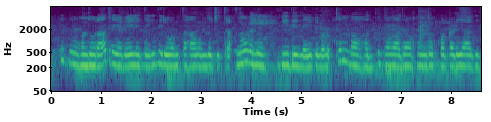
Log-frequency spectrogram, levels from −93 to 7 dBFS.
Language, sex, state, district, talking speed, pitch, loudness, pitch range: Kannada, female, Karnataka, Gulbarga, 95 wpm, 220 Hz, -27 LUFS, 215-230 Hz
